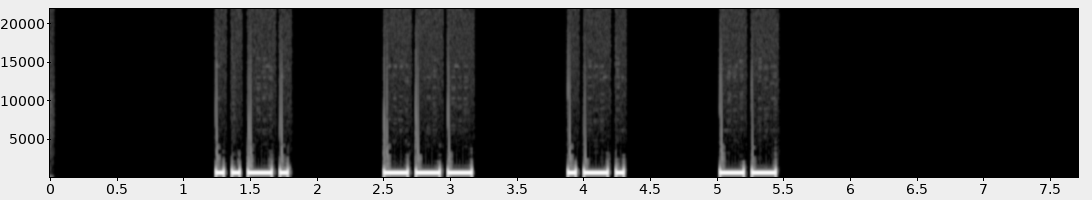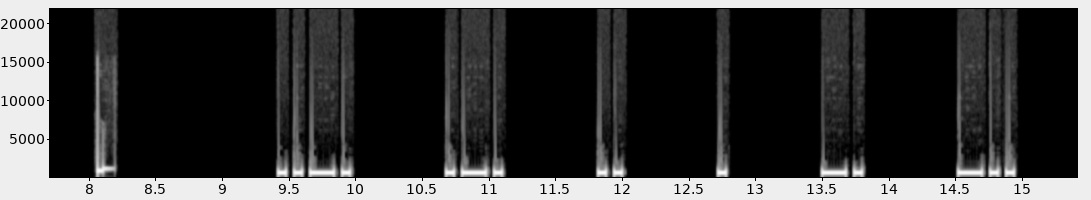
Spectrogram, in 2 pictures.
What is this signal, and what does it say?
Morse code, heard as a keyed tone, about 20 wpm, spaced as for 9 wpm, 700 Hz. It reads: FORM FRIEND
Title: 4x Character Spacing - Top 300 Words - 20wpm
